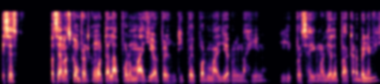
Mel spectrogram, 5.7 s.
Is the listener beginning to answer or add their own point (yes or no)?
yes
